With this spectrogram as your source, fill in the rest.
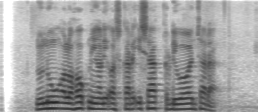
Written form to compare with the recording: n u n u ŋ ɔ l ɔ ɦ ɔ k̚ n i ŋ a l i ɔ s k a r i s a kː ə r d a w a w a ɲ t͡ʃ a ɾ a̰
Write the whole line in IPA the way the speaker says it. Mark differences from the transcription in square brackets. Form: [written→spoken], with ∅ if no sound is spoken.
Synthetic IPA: n u n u ŋ ɔ l ɔ ɦ ɔ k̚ n i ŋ a l i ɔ s k a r i s a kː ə r d [a→i] w a w a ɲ t͡ʃ a ɾ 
